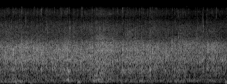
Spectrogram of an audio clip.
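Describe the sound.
Brief audience applause welcomes a university professor as guest speaker. The clapping is steady and evenly dense throughout the short stretch, with no voices over it.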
